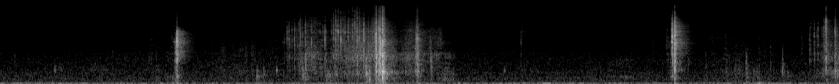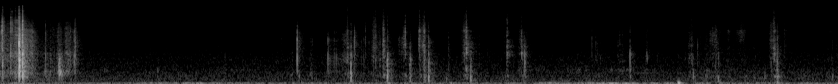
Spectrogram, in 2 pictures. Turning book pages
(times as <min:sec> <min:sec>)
0:02.1 0:04.6, 0:06.3 0:09.2, 0:11.3 0:13.7, 0:14.3 0:16.7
